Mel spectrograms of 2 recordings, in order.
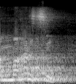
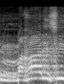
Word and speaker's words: महर्षि: यहां आ और री मिलकर अर बन रहा है और ये शब्द बनेगा महर्षि। महर्षि, फिर महाऋषि नहीं होगा, महर्षि होगा, अर महर्षि। उच्चारण के समय भी जो है अर आएगा। और यहां पर वर्षा, इसमें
